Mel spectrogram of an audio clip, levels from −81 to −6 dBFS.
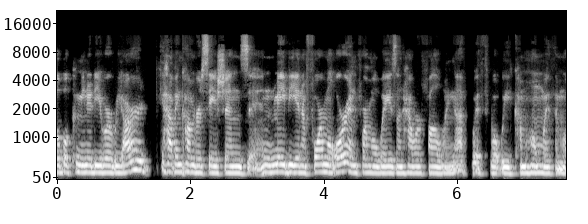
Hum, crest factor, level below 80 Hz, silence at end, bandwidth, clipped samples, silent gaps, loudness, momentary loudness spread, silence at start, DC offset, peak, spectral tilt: none; 12 dB; -64 dBFS; 0 s; 12.5 kHz; under 0.1%; none; -12 LUFS; 4 LU; 0 s; under 0.1%; 0 dBFS; -5.5 dB/octave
